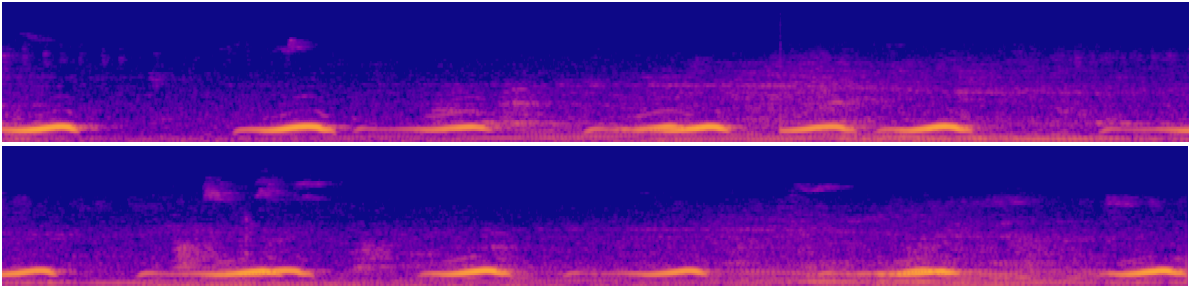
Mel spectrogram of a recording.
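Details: Green pigeon calling, recorded as a lure: roughly thirteen soft whistled notes, each bending up then down, some in quick pairs, repeated about once a second against a quiet background.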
